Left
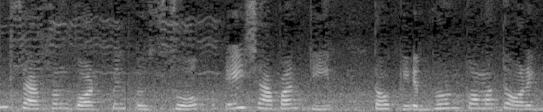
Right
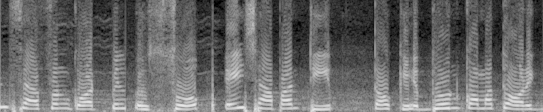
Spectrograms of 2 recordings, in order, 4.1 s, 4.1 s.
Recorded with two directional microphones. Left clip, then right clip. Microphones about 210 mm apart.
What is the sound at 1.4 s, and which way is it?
A woman's voice, 50° right (ahead or behind).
